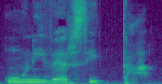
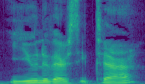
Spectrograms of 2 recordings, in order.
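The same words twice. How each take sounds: First: The u is a pure 'oo' sound. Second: The u is said like English 'you'. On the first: The speaker calls it right. "and then the correct way" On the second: The speaker calls it wrong. "the mispronounced way first"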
